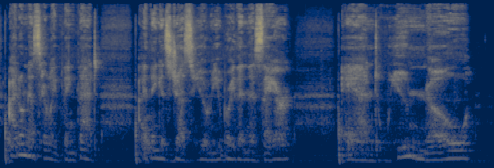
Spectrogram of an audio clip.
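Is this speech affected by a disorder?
Yes: laryngectomy; air through puncture vibrates throat, electrolarynx difficult.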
